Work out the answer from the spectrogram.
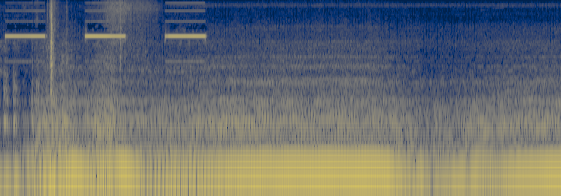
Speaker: What we're going to do is we're going to start it up first, and like I said, this thing will be partially flooded. That's normal.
